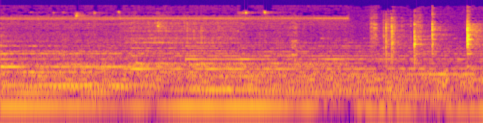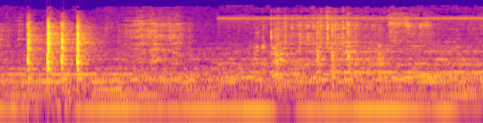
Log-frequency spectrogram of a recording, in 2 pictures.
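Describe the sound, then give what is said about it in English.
A steady motorized whine runs throughout, with a burst of sharp metallic clicks and grinding scrapes in the middle, fairly loud, as a drill bores holes in an aluminum plate, marked from a paper template, for mounting to a generator frame. “We place the template on the aluminum plate to mark and drill all the holes.”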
